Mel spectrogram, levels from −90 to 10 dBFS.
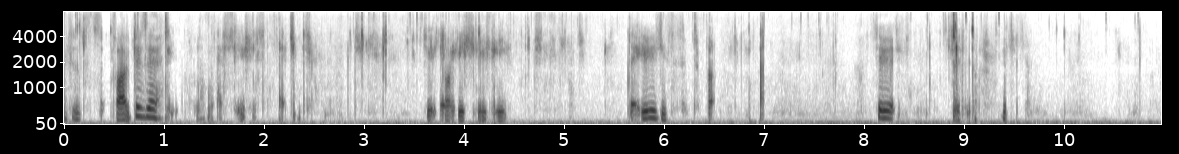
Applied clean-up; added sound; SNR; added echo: neural diffusion model UNIVERSE++.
